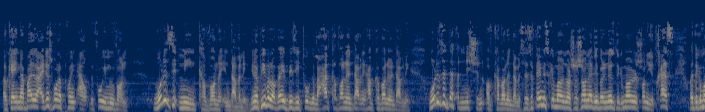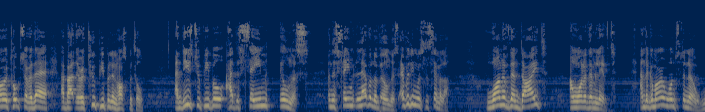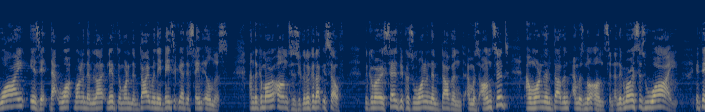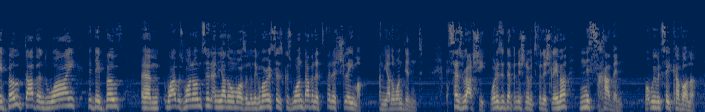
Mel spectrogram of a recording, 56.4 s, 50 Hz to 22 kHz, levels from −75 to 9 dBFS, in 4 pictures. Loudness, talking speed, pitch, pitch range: -24 LUFS, 225 wpm, 170 Hz, 155-195 Hz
